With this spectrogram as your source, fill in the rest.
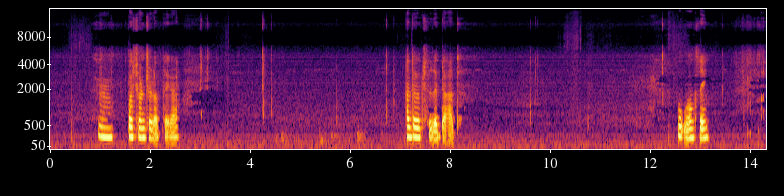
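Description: Record sleeves rustle and tap as they are flipped through.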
